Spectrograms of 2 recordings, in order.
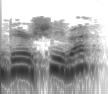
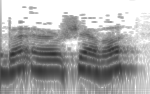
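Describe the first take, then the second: First: The name is pronounced the English way. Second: The name is pronounced the Hebrew way. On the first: "We say Beersheba" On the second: "That's the way you would say it in Hebrew"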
